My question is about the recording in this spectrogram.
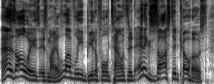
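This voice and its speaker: A man's voice: mid-range voice, big pitch swings, normal speed, a little mellow, no echo, clean studio sound. A man hosting a podcast in a casual, chatty, enthusiastic way, his voice slightly off because he is sick. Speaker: podcast host.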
